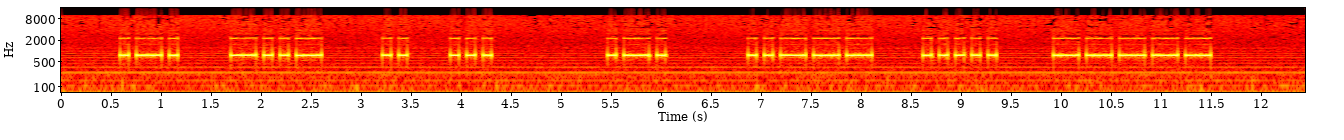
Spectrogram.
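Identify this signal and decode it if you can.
Morse code, heard as a keyed tone, about 15 wpm, spaced as for 10 wpm, 770 Hz. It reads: RX IS R250
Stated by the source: Morse code lesson, third lesson in a series for learning the Morse alphabet.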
